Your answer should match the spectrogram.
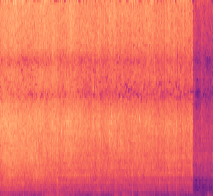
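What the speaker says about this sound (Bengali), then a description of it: "এখন আলু দিয়ে দিলাম, ভাজা আলুগুলো দিয়ে দিলাম। এখন একটু নাড়াচাড়া করবো" Fried potatoes stirred into cooked spice masala in a pan make a loud, close, dense sizzle with scraping stirs that drops off abruptly near the end.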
